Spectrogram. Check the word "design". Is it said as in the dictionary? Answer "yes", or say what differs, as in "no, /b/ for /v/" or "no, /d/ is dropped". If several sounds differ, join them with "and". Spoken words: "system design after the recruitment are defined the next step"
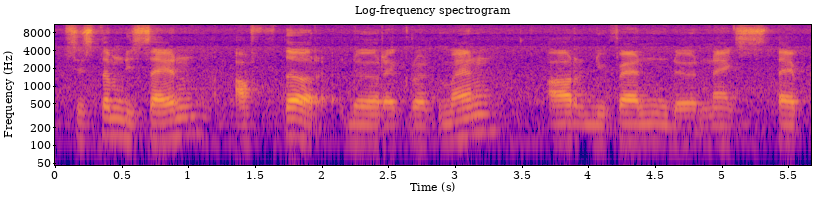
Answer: no, /s/ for /z/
